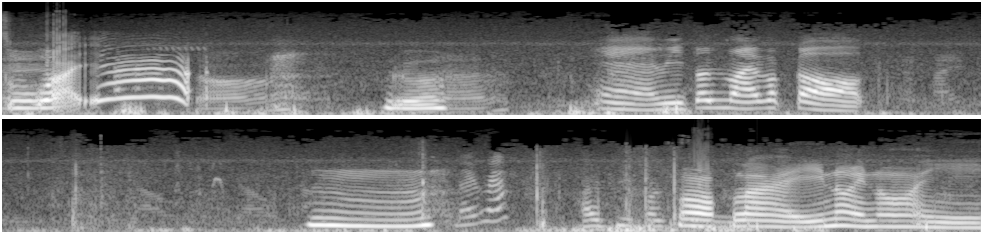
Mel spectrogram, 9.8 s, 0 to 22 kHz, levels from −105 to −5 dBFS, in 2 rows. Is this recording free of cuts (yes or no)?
yes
